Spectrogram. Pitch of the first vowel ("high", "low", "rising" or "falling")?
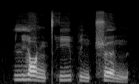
falling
